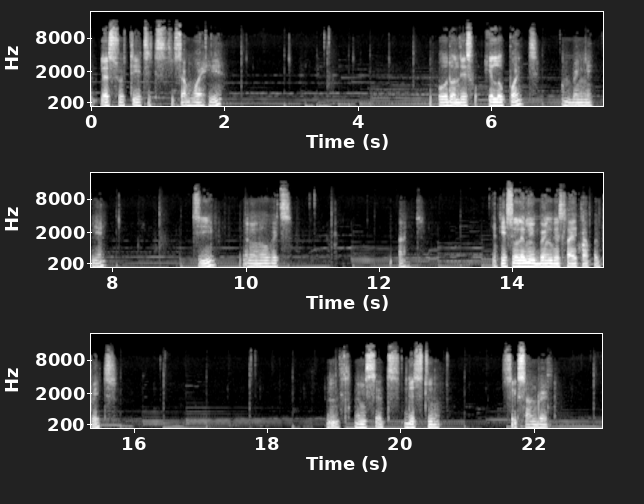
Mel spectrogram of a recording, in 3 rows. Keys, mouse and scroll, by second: 0.1 middle drag, 1.4-2.6 drag, 3.1-3.8 middle drag, 4.7-5.3 middle drag, 6.4-7.9 drag, 8.3 middle click, 9.8 g, 12.4 middle click, 15.0 click, 15.9 g, 18.5 click, 20.0-23.0 drag.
